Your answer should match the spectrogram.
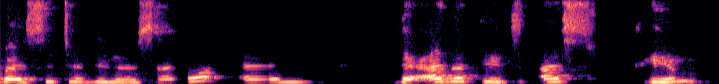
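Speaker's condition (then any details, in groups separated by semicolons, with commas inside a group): Cerebral palsy; medical negligence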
